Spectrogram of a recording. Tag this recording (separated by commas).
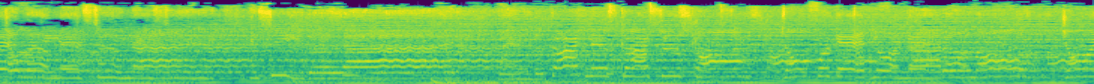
Techno, Music, Electronic music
